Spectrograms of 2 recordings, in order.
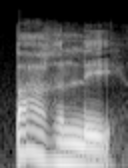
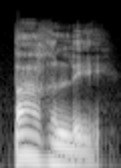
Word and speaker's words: parlez: Vous parlez. Okay, remember a Z, when you combine them together, you get the sound E. Vous parlez.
